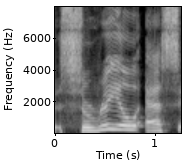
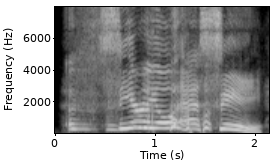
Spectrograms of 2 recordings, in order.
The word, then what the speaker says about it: Serial SC: So when he said that I mispronounced it, I was like, how else would you pronounce that word? It's cereal. You know, like I don't understand. And then he was like, I love that they were like, it sounded like you said surreal.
